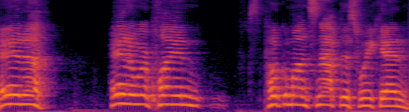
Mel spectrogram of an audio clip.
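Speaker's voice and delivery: high, calling-out voice, carrying far.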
